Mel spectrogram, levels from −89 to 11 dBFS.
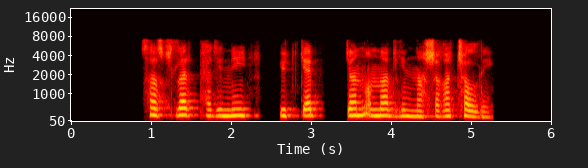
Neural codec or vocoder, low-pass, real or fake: codec, 24 kHz, 6 kbps, HILCodec; 7.2 kHz; fake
